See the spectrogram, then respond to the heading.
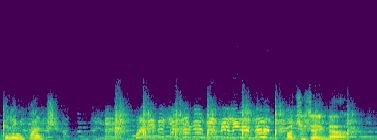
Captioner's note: chattering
